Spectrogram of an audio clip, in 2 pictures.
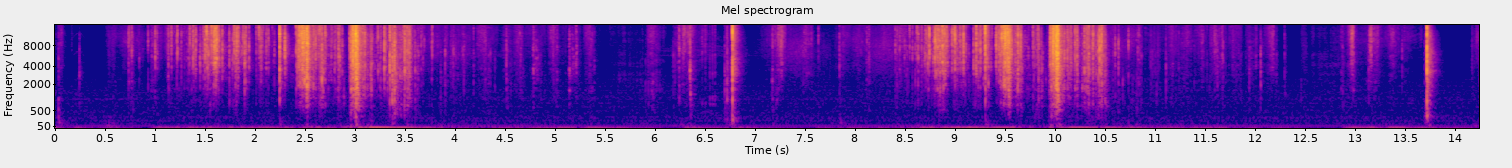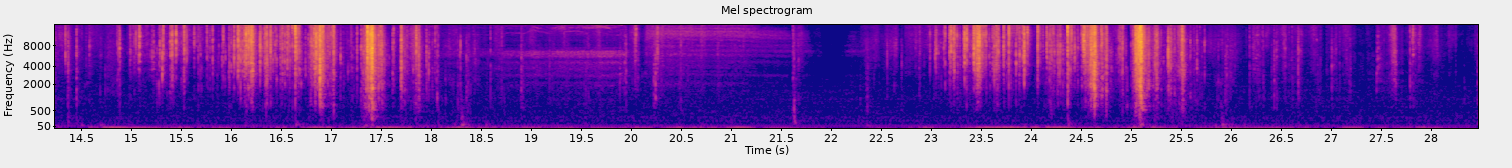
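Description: Foil wrappers of Panini Contenders football card packs being torn open and crinkled, in four bursts several seconds apart, with sharp clicks among them.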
